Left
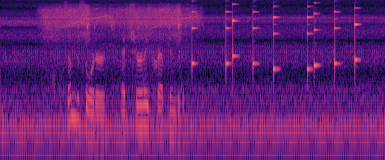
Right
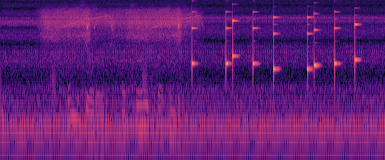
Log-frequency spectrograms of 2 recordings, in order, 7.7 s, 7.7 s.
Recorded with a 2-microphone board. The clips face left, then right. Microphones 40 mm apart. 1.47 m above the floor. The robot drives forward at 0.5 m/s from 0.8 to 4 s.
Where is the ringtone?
20° right (ahead or behind).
